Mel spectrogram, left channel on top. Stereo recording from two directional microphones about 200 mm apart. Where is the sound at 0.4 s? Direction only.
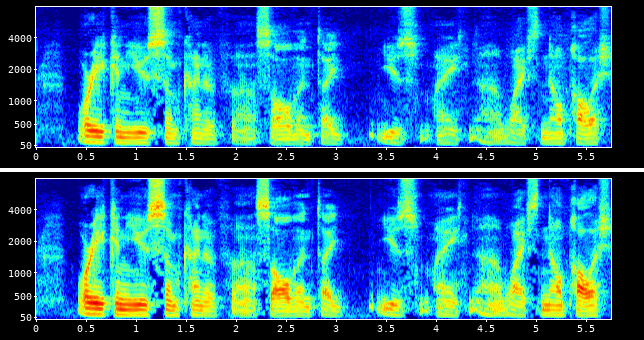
40° right (ahead or behind).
